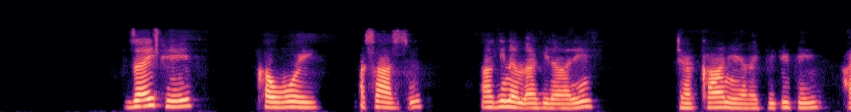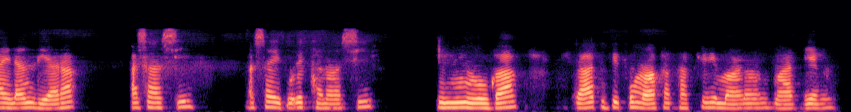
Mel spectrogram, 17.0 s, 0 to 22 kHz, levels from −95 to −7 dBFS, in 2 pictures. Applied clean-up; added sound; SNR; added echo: neural mask model Resemble Enhance denoiser.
